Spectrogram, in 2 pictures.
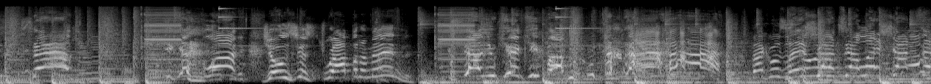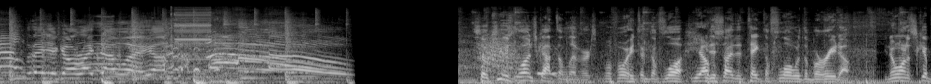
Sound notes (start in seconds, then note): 5.6 laughter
